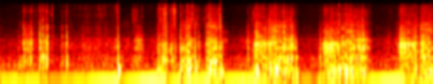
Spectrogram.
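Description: A metal pen tip picks and scratches at the green nylon scouring pad of a dry, rectangular yellow foam kitchen sponge. It makes irregular bursts of dry, crackly scraping over a steady low hum, with brief pauses between bursts.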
